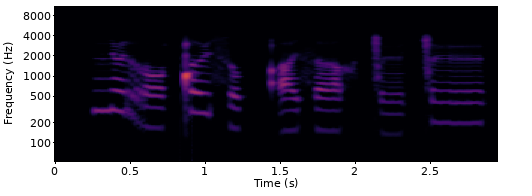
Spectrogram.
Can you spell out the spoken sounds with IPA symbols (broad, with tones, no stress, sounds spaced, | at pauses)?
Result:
n ʏ˥ r ɔ˩ ǃ ə˥ y̯ s o˩ k qʼ e˩ s ɐː˩ χ ǀ ʏː˩ ǀ ʏː˥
